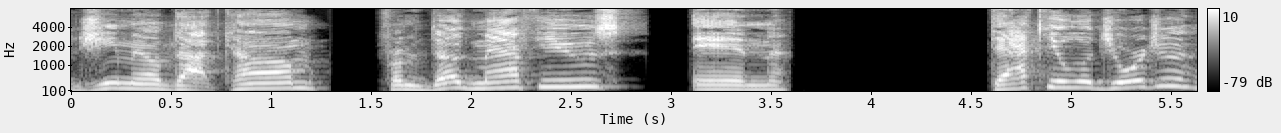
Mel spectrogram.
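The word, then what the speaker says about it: Dacula: from doug matthews in dakula georgia is that how you pronounce that dakula takula spelt like dracula without the r so i thought that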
